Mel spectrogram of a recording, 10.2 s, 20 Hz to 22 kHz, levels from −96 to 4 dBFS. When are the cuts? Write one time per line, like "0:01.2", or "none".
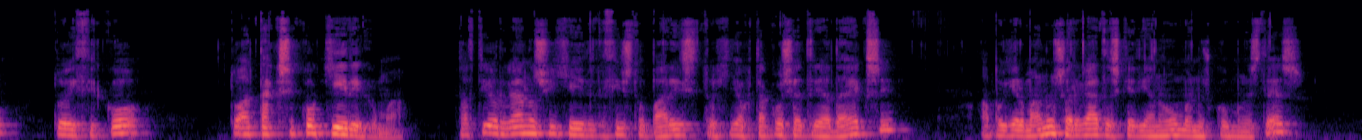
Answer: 0:03.5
